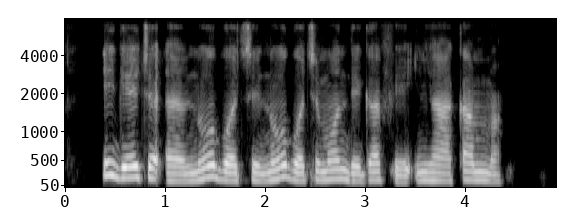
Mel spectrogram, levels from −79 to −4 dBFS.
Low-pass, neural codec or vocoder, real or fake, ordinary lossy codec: 7.2 kHz; codec, 16 kHz, 4.8 kbps, FACodec; fake; Opus, 24 kbps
